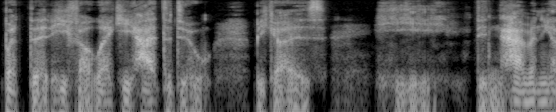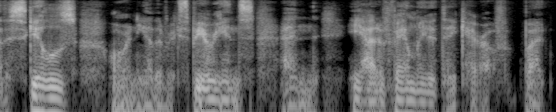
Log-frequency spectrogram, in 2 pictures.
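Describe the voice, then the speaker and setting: A man as a husky, gravelly werewolf boyfriend. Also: deep voice, steady tone, a little slow, no echo, studio quality, full character voice. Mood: bitter. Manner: soft, half-whispered, earnest. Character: caring young adult male werewolf boyfriend. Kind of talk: audio roleplay.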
